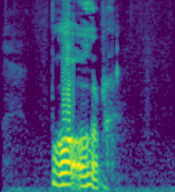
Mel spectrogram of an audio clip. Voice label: "poora", karuk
